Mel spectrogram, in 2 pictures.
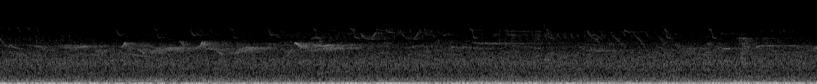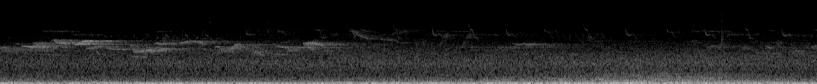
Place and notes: Kronshagen, Deutschland - Sunday late afternoon
Spring, Sunday, late afternoon in an urban residential district. A plane, birds, cars, a motorcycle, a few people in a distance. Binaural recording, Soundman OKM II Klassik microphone with A3-XLR adapter and windshield, Zoom F4 recorder.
